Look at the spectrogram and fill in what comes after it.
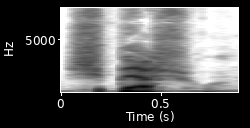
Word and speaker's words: Shpeshal: It's spelled like S-H-P-E-S-H-A-L. Special.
